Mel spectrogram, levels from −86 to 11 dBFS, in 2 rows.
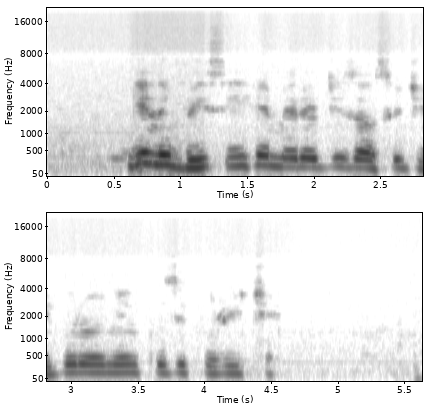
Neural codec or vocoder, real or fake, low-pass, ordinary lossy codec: none; real; 19.8 kHz; none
